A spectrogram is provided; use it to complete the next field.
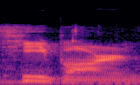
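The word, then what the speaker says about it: Tibarn: that's three dragons then there's tie barn which yes I know it's pronounced T barn but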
